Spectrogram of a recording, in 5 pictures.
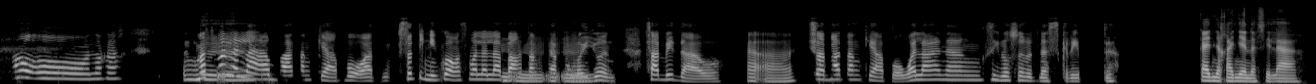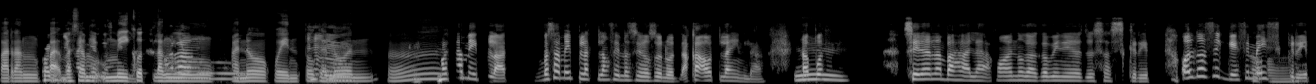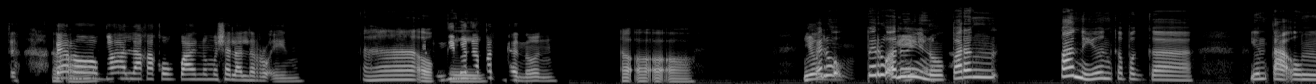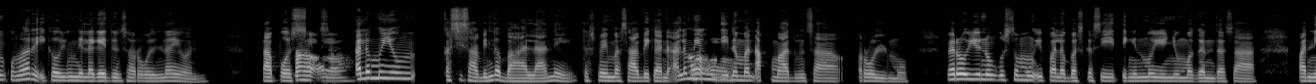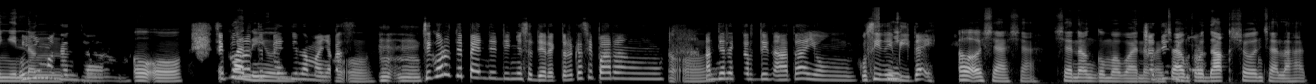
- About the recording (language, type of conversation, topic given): Filipino, unstructured, Ano ang palagay mo sa sobrang eksaheradong drama sa mga teleserye?
- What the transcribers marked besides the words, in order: tapping; static; other noise; drawn out: "Ah"; mechanical hum; drawn out: "Ah"; inhale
